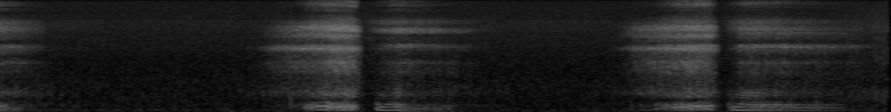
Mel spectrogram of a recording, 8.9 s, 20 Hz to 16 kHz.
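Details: Dog snoring: two slow, deep snoring breaths in a quiet room, a rough low rattle on each breath in, about 17 breaths per minute.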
